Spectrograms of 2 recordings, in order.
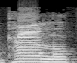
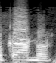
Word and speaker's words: Kanu: Okay, Nnamdi Kanu. – I resent to be called Kanu. I am Kanu, K-A-N-U. – Kanu. – The full pronunciation is Kanu.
